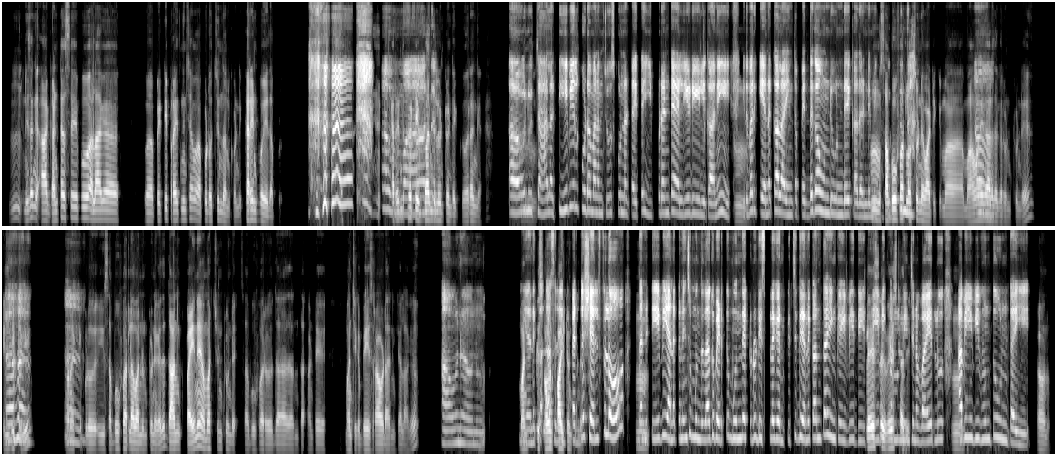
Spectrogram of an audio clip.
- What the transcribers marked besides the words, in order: in English: "కరెంట్"; laugh; chuckle; in English: "ఎల్‌జి టీవీ"; in English: "బేస్"; in English: "సౌండ్ క్వాలిటీ"; in English: "షెల్ఫ్‌లో"; in English: "డిస్‌ప్లే"; in English: "ప్లేస్"
- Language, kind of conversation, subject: Telugu, podcast, వీడియో కాసెట్‌లు లేదా డీవీడీలు ఉన్న రోజుల్లో మీకు ఎలాంటి అనుభవాలు గుర్తొస్తాయి?
- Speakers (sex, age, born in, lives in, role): female, 30-34, India, India, host; male, 25-29, India, India, guest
